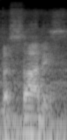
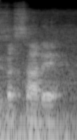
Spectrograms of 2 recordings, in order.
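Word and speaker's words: בשדה: Basadi. It's really Basade. In the field.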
